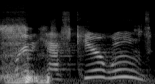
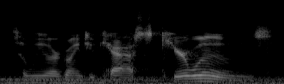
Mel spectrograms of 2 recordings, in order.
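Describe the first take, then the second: First: It is said with lively excitement. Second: It is said flatly, without excitement.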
